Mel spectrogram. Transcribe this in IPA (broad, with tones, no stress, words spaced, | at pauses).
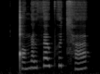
ǃɒ˧˥ŋa˥l θa˥u̯pʰə˥ t͡sʰa˧˥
